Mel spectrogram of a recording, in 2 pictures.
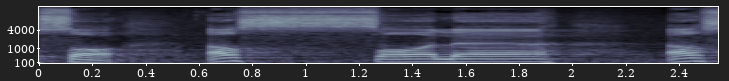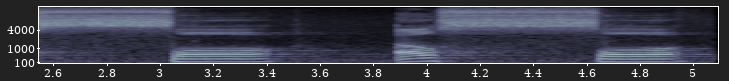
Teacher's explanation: Lidah kita terangkat sehingga suara itu terperangkap di antara ruang lidah itu ke langit.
